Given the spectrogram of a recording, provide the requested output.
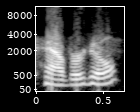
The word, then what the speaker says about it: Haverhill: I'm calling you in Haver Hill, Iowa, correct? – Yeah, it's actually pronounced Haverhill.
